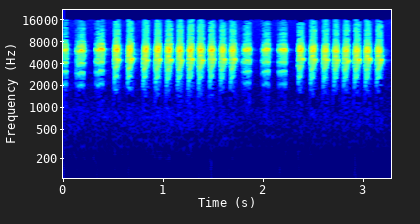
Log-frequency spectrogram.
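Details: Sedge warbler giving a fast, unbroken series of grating, buzzy notes, about three per second or more, with only brief pauses in the chatter.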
